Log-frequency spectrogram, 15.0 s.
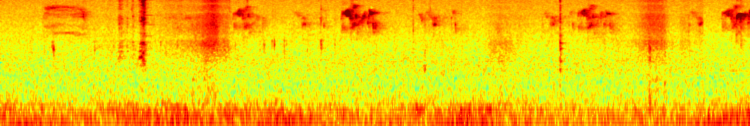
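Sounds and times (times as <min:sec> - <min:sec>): faint low rumble: 0:00.0 - 0:15.0
small birds chirping: 0:00.8 - 0:09.4, 0:10.8 - 0:12.6, 0:13.7 - 0:15.0.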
